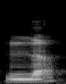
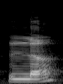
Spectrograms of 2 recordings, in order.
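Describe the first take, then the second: Both takes have the same delivery.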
